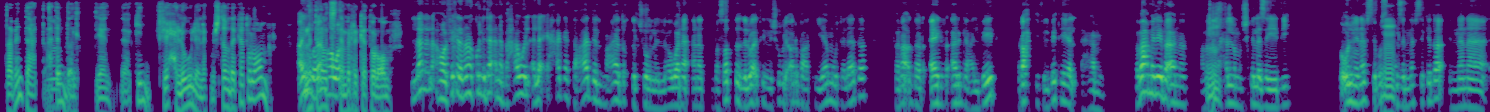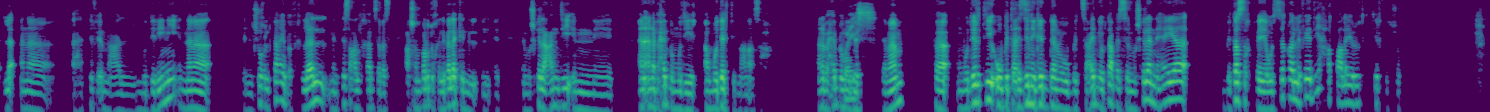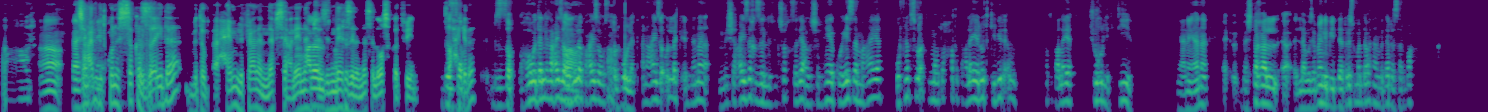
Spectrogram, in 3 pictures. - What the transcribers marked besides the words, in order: in English: "load"; in English: "load"; tapping
- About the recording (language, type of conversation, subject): Arabic, podcast, إزاي بتتعامل مع ضغط الشغل اليومي؟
